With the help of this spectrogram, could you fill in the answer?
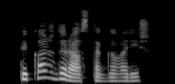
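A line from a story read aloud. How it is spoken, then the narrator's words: Dry, curt. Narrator (Russian): сухо отрезала Мия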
